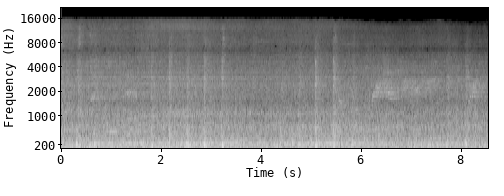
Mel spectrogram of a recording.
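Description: Class 170 Turbostar diesel multiple unit pulling away: a steady diesel engine note and rumble fading gradually as the train recedes, with irregular clicks of the wheels over rail joints.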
